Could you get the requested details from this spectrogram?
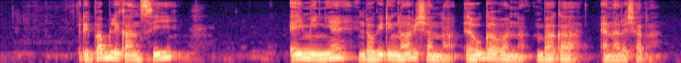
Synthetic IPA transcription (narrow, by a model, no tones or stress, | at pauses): ɾipablikansi | ɛiminiɛndɔɣitiŋnaβiʃanaɛuɡavanambaka | ɛnaɾɛʃata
